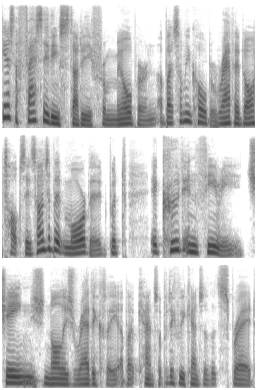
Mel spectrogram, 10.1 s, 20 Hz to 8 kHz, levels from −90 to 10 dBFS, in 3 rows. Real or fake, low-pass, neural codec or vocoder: fake; 7.2 kHz; codec, 16 kHz, 0.5 kbps, X-Codec, HuBERT features, trained on LibriSpeech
